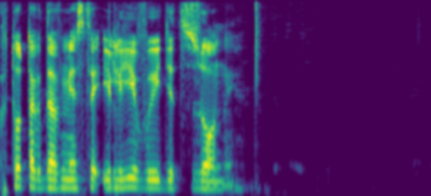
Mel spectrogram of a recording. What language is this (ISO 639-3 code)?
rus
